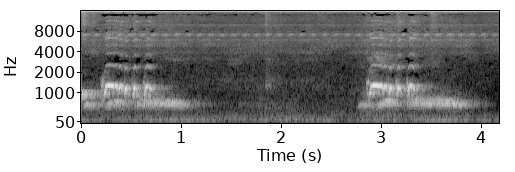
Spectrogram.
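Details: Singing local zebra dove: two short phrases about two and a half seconds apart, each a quick high trill melting into a low soft coo.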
